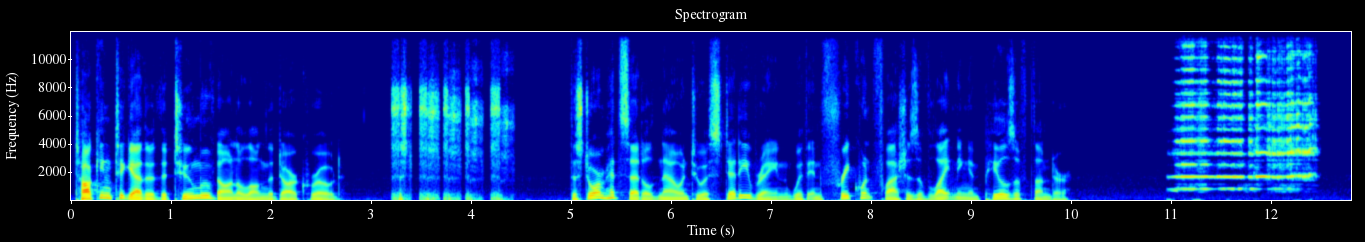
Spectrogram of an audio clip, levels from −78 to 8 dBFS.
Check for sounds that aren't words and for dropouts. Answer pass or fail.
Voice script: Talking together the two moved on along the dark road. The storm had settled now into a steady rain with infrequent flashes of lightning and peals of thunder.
fail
